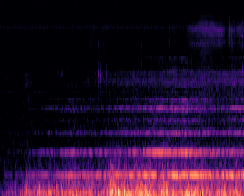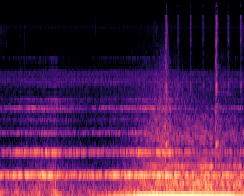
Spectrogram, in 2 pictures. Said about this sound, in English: Was it the ticking clock? Yeah. Yeah, I thought you'd get it from that.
